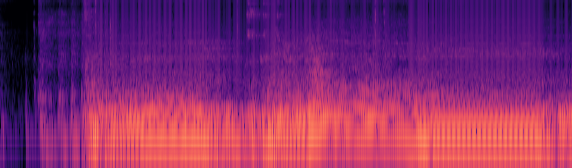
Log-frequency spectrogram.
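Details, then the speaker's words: Nissan CVT car with a stage-two turbo, mid-conversion from MAF to speed density, first start: it catches after a short crank, then idles unevenly with revs hunting, the rough running expected from untuned fuelling. "oh yeah that's not running great that's that's what I was expecting it to do"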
